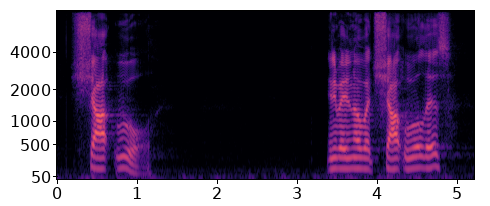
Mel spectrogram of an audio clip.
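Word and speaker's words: שָׁאוּל: This one is Sha'ul.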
